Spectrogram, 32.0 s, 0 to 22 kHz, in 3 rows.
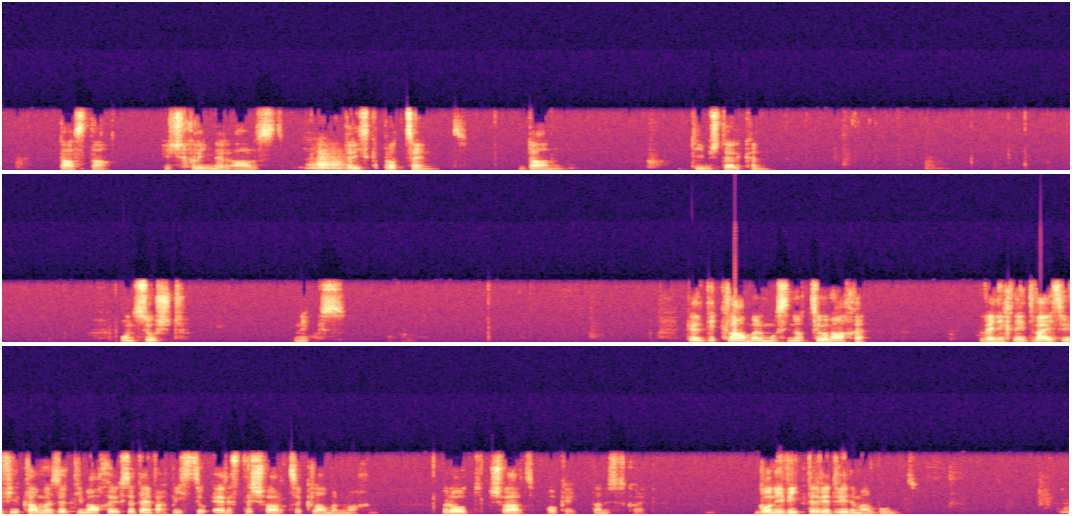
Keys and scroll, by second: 0.0-2.3 typing, 3.2 Tab, 4.0 5, 4.7 0, 6.4 5, 8.3 ,, 9.1 2, 10.7-17.6 typing, 20.0 2, 25.2-28.7 typing, 29.5 Tab, 30.3 3, 31.1 0.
